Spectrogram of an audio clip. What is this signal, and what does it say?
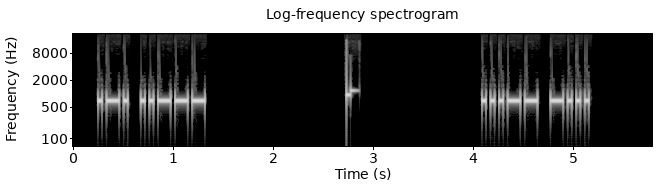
Morse code, heard as a keyed tone, about 28 wpm, 700 Hz. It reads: R 2 3 B
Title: Single-Letter Single-Number 28wpm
